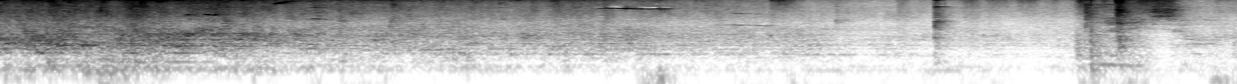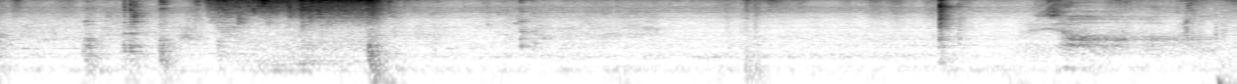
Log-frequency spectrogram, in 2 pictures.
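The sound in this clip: Toilet flushing: a loud rush of water at the start that gradually subsides, with a few clunks and knocks afterward.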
